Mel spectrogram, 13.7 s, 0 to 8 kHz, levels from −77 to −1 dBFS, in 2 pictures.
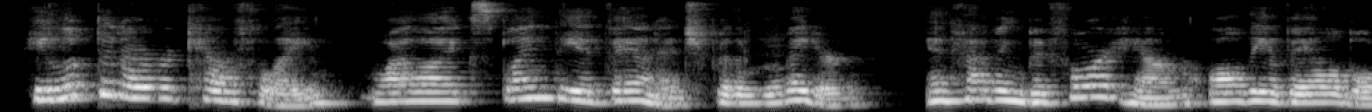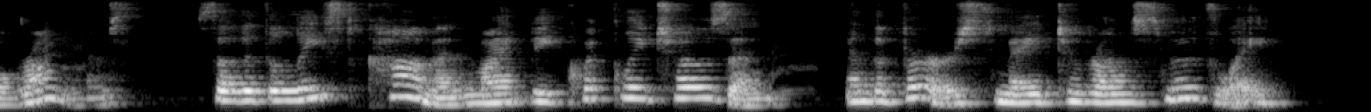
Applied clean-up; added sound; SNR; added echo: neural mask model DeepFilterNet 3.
